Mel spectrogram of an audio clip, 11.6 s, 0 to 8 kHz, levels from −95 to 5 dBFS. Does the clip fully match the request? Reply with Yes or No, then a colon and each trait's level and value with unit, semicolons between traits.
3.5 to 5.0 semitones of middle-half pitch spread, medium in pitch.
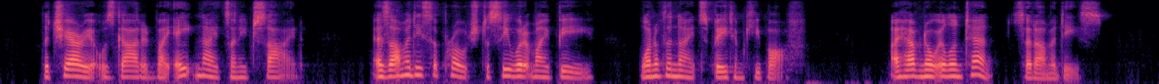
No: average, 2.8 semitones; medium, 180 Hz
